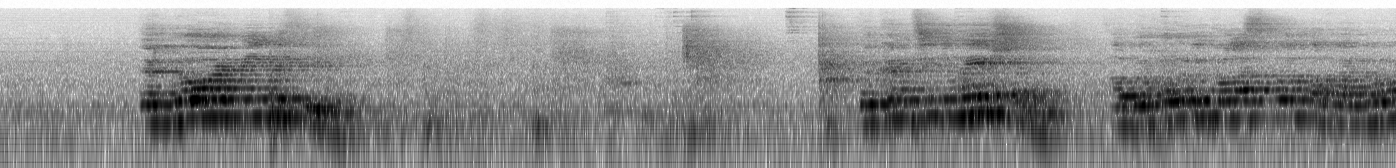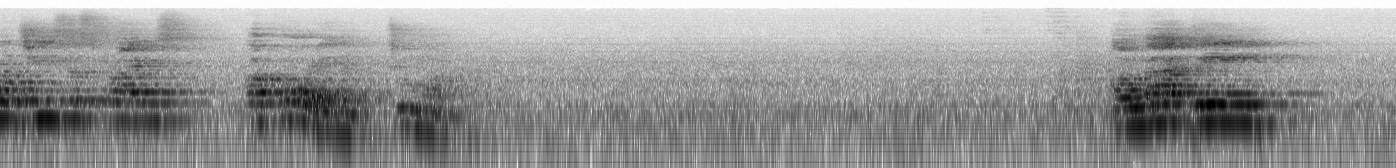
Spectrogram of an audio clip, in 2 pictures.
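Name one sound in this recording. An elderly man chants slowly through a microphone in a large echoing room.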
